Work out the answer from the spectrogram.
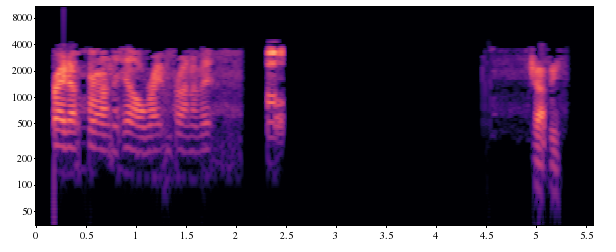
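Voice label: Incident Tac 2, Scanner audio recording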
